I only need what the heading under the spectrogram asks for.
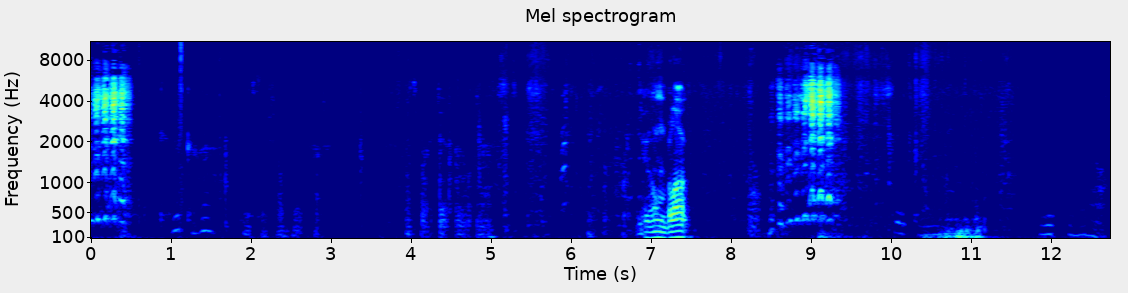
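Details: Nigerian goats being born on a homestead in kidding season: several wavering bleats, one at the start and more later, mixed with quiet human talk and low thumps.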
